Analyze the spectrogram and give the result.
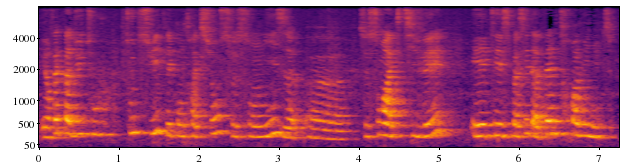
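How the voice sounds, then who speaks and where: A woman performing a storytelling stage monologue, lively and self-mocking, acting out sounds and cries. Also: on the high side, normal speed. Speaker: performer of a political stage lecture. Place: theatre stage before an audience. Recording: distant, echoey stage recording.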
